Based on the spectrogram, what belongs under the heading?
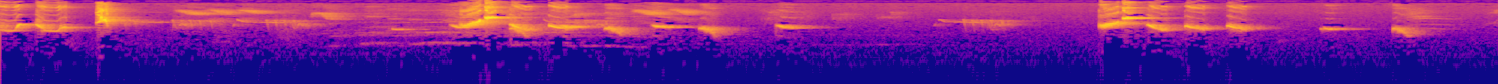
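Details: Orange-headed thrush song played as a lure for a silent bird: three bursts of bright, slurred, harmonic-rich notes, each a quick run of falling and rising chirps, separated by quieter soft twitters.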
